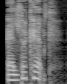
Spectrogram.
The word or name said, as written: alterkalk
